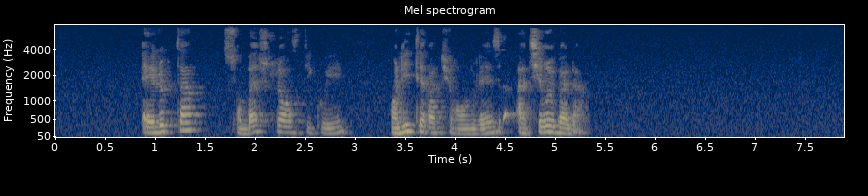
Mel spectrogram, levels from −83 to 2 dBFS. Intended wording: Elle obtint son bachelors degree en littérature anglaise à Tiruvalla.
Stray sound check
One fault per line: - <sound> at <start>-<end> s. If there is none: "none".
none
